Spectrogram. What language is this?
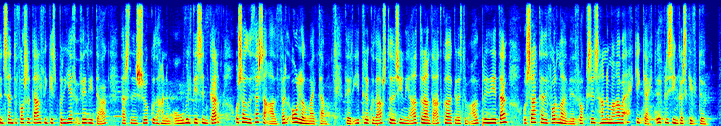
Icelandic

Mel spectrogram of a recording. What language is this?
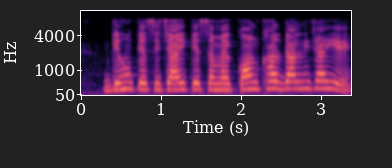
Magahi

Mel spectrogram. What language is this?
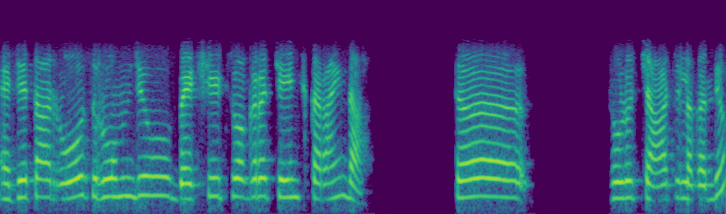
Sindhi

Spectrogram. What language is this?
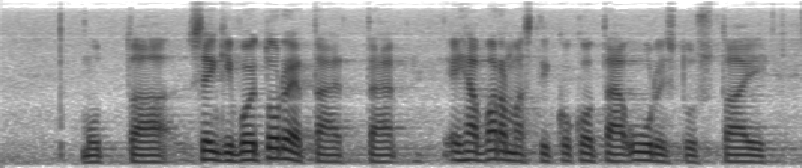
Finnish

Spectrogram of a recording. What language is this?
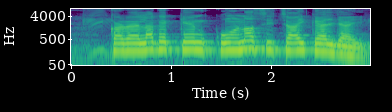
Maithili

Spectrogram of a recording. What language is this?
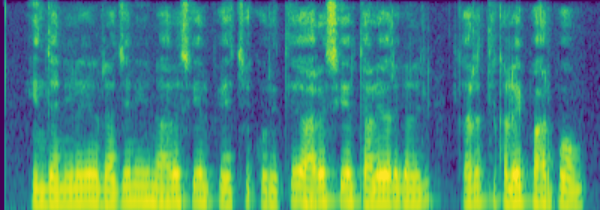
Tamil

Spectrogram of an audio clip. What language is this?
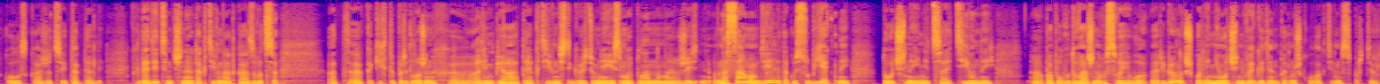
Russian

